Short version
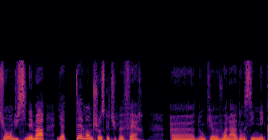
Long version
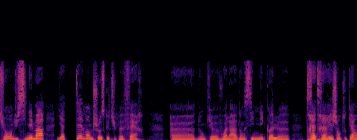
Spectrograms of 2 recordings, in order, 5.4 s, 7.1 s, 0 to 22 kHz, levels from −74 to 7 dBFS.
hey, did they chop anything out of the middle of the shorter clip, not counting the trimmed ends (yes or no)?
no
